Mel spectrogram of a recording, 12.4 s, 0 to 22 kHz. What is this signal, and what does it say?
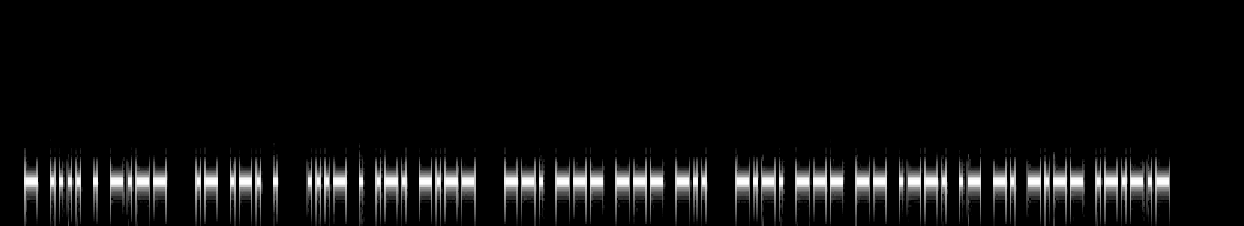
Morse code, heard as a keyed tone, about 27 wpm, 700 Hz. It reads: THEY ARE VERY GOOD COMPANY.
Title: Sentences from Top 1000 Words - Review Part 3 - 28wpm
